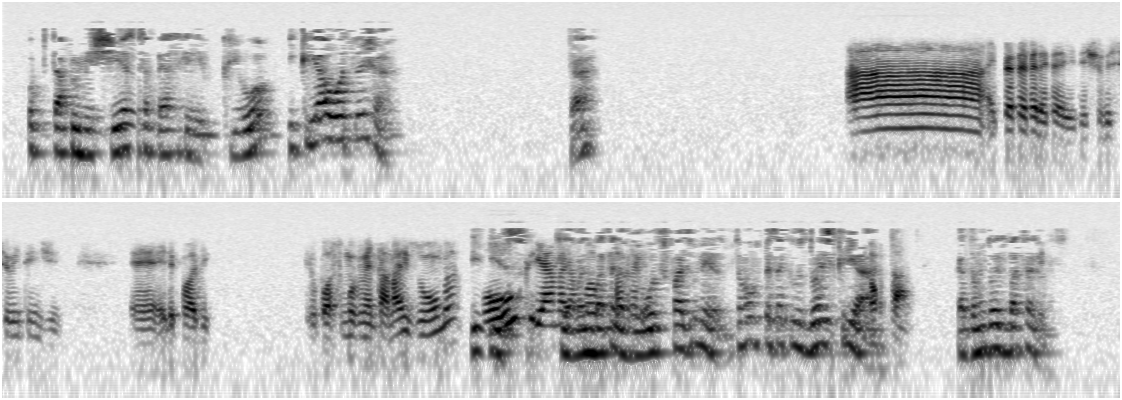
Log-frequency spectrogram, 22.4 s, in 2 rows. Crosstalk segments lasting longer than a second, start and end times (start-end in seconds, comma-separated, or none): 16.0-17.7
